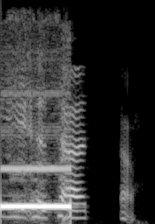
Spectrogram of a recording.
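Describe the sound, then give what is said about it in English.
A telephone ringing on a call: a loud, steady electronic ring lasting under a second that cuts off, then, after a pause, one brief fainter burst. “I'm sure you can hear the phone ring.”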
